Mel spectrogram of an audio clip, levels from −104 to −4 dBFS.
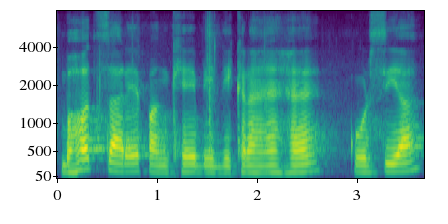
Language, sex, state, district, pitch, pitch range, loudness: Hindi, male, Bihar, Patna, 130 Hz, 125-145 Hz, -19 LUFS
